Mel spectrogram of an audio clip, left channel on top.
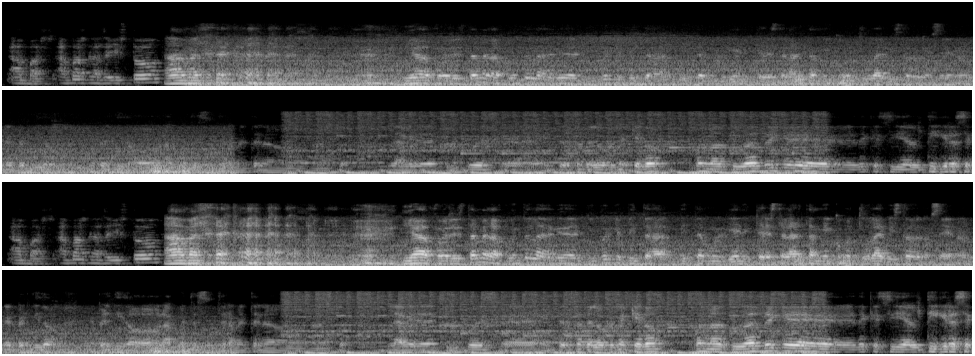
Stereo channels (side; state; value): both; normal; correlation 0.31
